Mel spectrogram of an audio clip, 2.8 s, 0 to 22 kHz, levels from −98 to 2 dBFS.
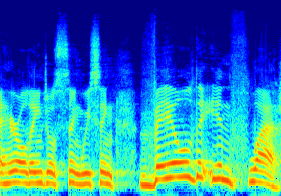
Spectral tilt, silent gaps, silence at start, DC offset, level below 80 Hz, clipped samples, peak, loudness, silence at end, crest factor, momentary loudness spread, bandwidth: -8 dB/octave; none; 0 s; under 0.1%; -68 dBFS; under 0.1%; -8 dBFS; -21 LUFS; 0 s; 14 dB; 5 LU; 11.5 kHz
